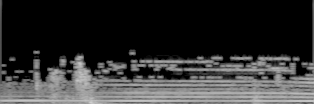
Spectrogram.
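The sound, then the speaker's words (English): A dog howls in one long, steady, mid-pitched note that drifts slightly lower as it goes on, with two brief noisy bursts over it and no talking. “Who's the good wee dog? Are you a good wee dog? Are you wanting a wee run?”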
